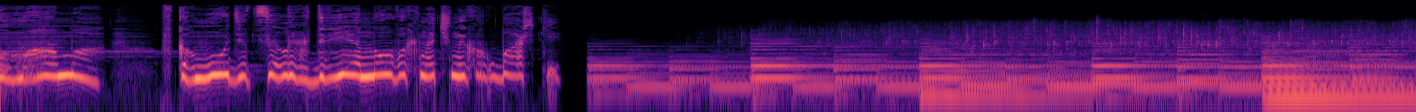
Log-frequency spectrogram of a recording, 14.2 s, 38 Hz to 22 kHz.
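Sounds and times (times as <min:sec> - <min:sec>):
speech: 0:01.8 - 0:06.0
steady rain pattering: 0:06.8 - 0:14.1.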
